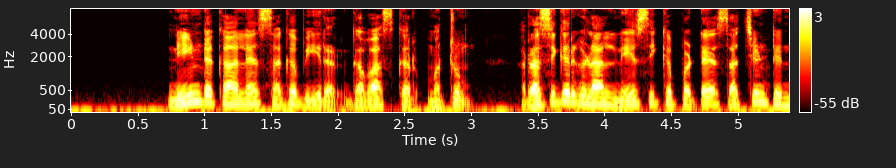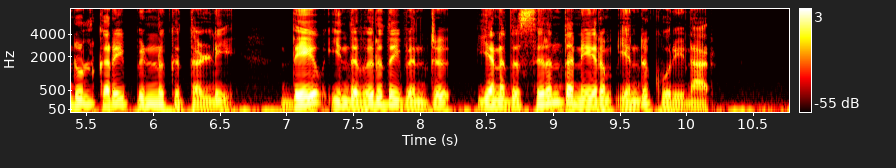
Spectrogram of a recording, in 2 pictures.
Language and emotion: Tamil, neutral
